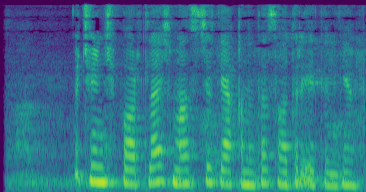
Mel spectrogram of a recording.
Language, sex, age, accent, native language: Uzbek, female, 25-34, Qashqadaryo, Uzbek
